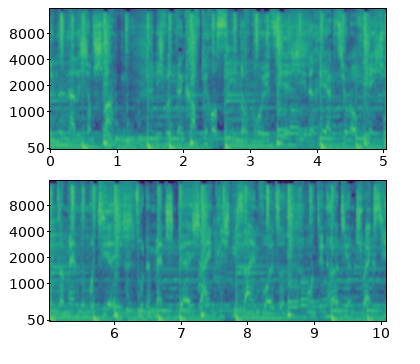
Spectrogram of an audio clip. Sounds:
music

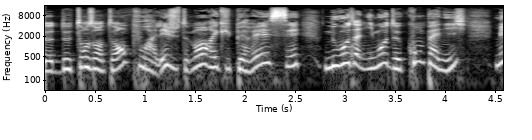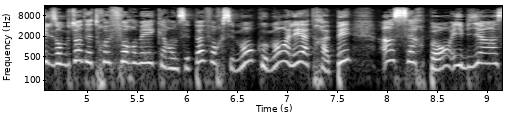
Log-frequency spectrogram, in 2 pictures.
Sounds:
speech

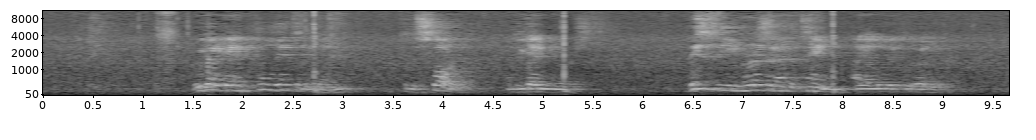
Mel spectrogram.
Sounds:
speech
man speaking
narration

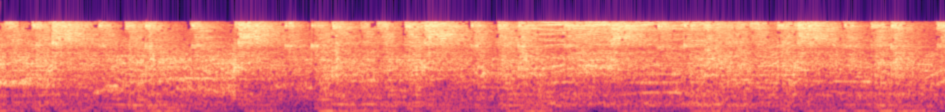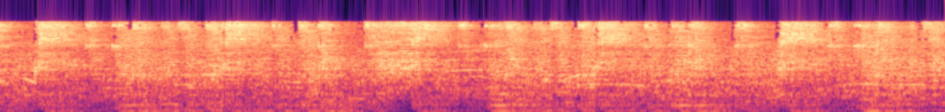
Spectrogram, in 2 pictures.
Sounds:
music
speech

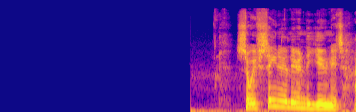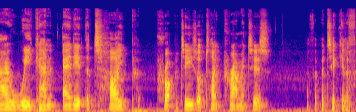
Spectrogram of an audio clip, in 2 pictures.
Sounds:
speech

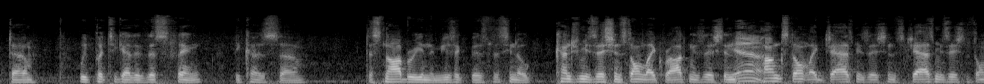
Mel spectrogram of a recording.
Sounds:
speech
inside a small room

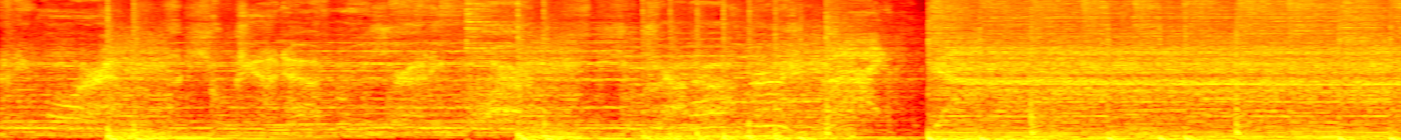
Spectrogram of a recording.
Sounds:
music

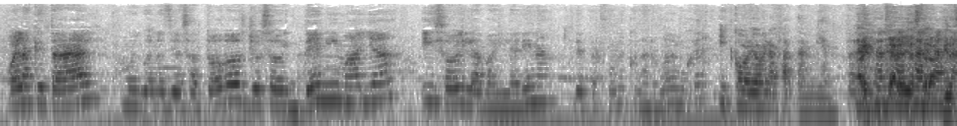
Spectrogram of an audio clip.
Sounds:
radio
speech

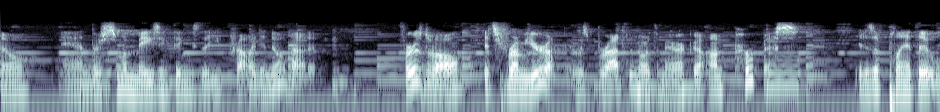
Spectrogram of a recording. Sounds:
speech
music

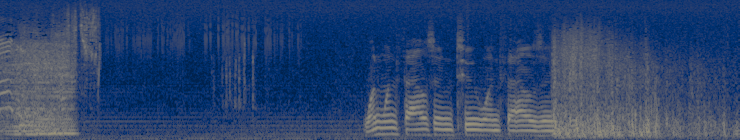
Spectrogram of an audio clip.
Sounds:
artillery fire

